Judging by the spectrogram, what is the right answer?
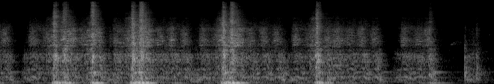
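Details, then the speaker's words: Car fitted with a free used carburetor from the dump: slow, uneven cranking bursts about seventy a minute on weak batteries, engine never catches; carburetor flooded, owner suspects bad floats as fuel pours out. "On top of the batteries not being that good, I definitely flooded the crap out of it."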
